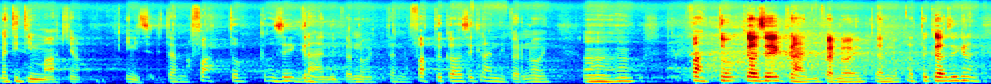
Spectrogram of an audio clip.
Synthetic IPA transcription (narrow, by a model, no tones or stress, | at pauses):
mɛt̪ːit̪iːmːakːina | init̪sjɾit̪ɛrnafat̪ːokɔːzeɡɾand̪ipernojt̪ɛrnafat̪ːokɔːzeɡɾand̪ipernoj | a | fat̪ːokɔːzeɡɾand̪ipernojit̪ɛrnafat̪ːokɔːzeɡɾand̪i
